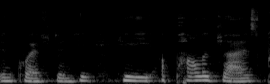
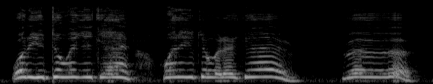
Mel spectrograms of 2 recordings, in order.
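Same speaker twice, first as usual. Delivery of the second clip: play-acted very high, loud, repeated furious screaming; 12 semitones higher, 5 dB louder than usual. Retelling the super's outburst in the lobby: imitating someone screaming. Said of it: "He started screaming at me".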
